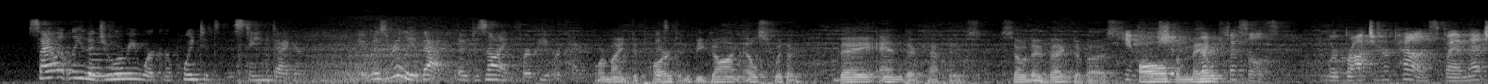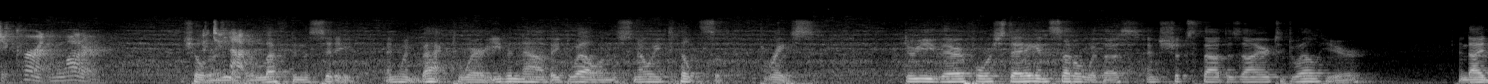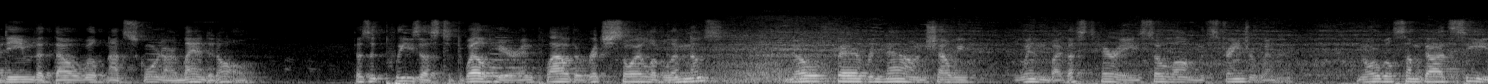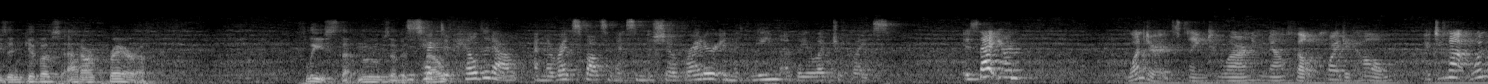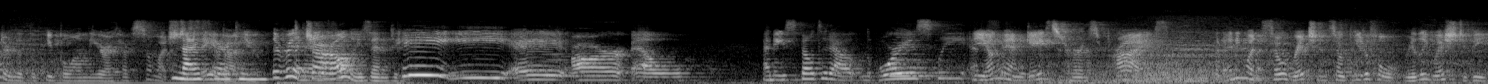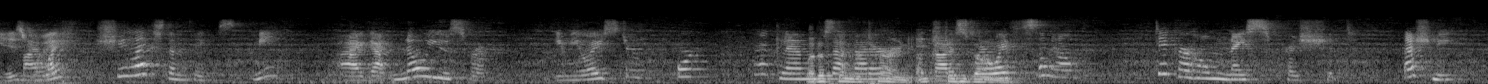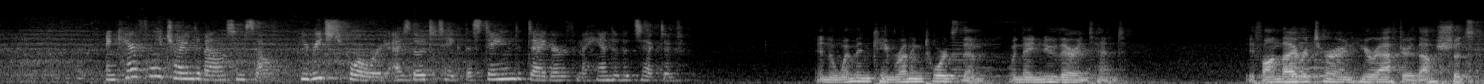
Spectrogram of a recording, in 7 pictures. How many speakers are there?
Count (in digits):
3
